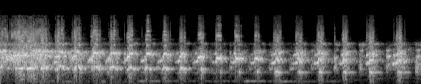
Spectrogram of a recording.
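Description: A white rooster crowing one very long, drawn-out crow. The crow wavers in a rapid, even warble of about six pulses a second.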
